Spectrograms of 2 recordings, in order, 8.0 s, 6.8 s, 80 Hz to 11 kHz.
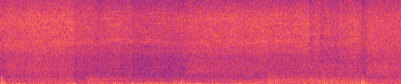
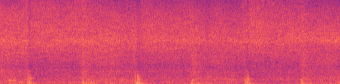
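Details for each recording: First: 1895 Bates Corliss steam engine, 14" bore x 36" stroke, 10 ft 9000 lb flywheel: steady hiss and soft even chuffing, no knocking; only steam leaks remain, possibly a broken pipe in the steam chest. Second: 1895 Bates Corliss steam engine, 14" bore x 36" stroke, 10 ft 9000 lb flywheel, first start in 80+ years on about 50 psi: sharp knock about once a second per turn over steam hiss; connecting rod bearing needing adjustment.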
